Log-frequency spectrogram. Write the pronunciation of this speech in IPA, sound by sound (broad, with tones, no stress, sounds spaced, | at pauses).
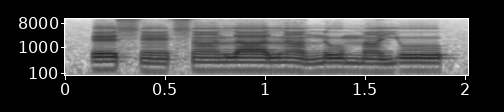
ɛ˧ s ɛ̃˨ s ã˧ l a˦ l ã˦˨ n o˧ m ã˧ j o˦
